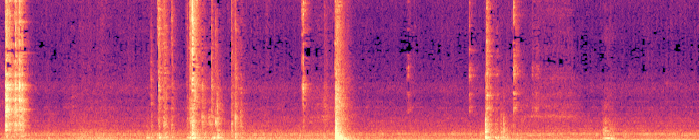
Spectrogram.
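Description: Scattered clicks and knocks of a metal scoop against a glass olive jar and of kitchen things set on the counter, about eight in all, the loudest about four seconds in. A low steady hum runs underneath.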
